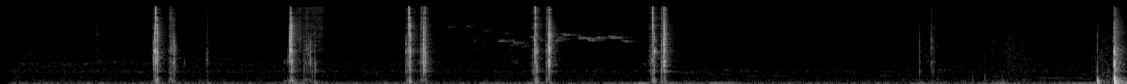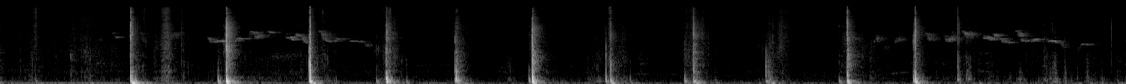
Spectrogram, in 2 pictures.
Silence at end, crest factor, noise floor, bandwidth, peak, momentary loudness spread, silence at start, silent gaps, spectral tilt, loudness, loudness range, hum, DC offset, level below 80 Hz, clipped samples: 0.7 s; 30 dB; -59 dBFS; 16 kHz; 0 dBFS; 23 LU; 1.55 s; none; -4 dB/octave; -25 LUFS; 7 LU; none; under 0.1%; -38 dBFS; under 0.1%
